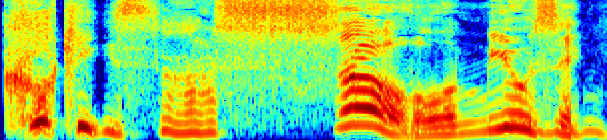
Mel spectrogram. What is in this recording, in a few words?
defeat, en; Cookie Run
